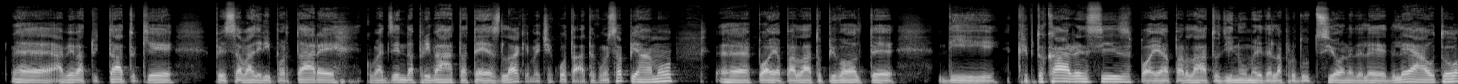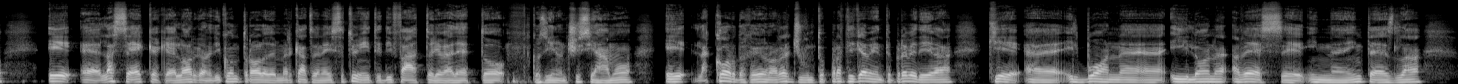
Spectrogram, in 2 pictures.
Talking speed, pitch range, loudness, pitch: 155 wpm, 95-120 Hz, -19 LUFS, 105 Hz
